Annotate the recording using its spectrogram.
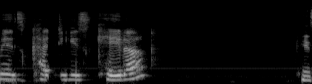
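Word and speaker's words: Cadiz: for the black network is his name is kadis kada can you spell it yes kadis is c a d i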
